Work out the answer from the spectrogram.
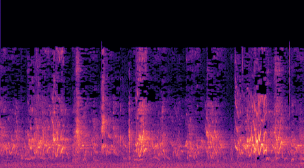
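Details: Budgerigars kept as pets, playing and flying, produce grating squawks and warbled chirps in clustered bursts, with a loud, sharp chirp near the end.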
